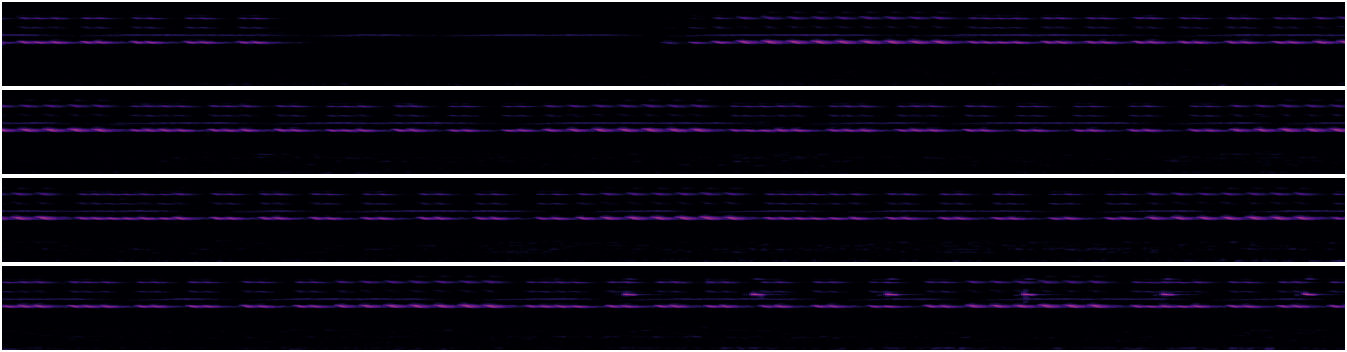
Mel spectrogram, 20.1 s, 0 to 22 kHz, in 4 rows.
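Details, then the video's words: Crickets with other autumn insects calling through the night in a garden vegetable plot, recorded on a DR-40X: a short quiet moment, then continuous shrill pulsed trilling layered with a steady high tone, sustained throughout. "秋の虫の声 ASMRでおやすみなさい 〜虫の音を枕元で聞いてね〜 こおろぎ他"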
